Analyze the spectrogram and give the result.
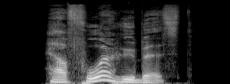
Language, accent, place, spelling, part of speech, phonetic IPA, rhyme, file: German, Germany, Berlin, hervorhübest, verb, [hɛɐ̯ˈfoːɐ̯ˌhyːbəst], -oːɐ̯hyːbəst, De-hervorhübest.ogg
- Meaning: second-person singular dependent subjunctive II of hervorheben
